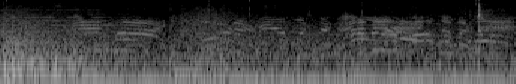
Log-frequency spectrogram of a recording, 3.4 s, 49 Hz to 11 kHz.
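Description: Cluster bomb explosions and scattered gunfire in a Company of Heroes 2 battle, a steady rumbling barrage with crackling shots, faint and distant throughout.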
